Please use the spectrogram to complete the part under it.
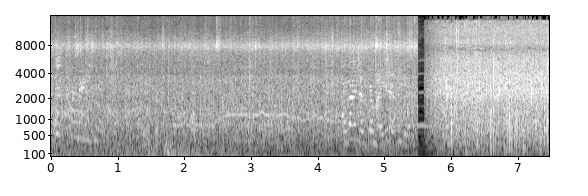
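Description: Rain falls on a village home in a steady hiss, with a faint voice-like murmur early on, then it suddenly grows louder and denser after a brief cut.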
